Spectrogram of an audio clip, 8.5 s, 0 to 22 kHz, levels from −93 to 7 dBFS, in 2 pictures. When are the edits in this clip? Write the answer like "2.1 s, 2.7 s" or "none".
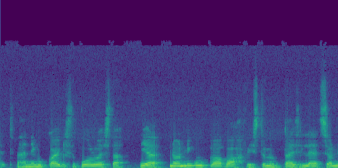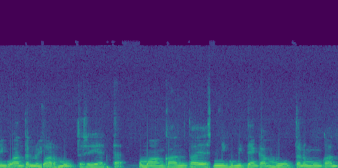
1.6 s, 2.6 s, 4.7 s, 5.8 s, 6.8 s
